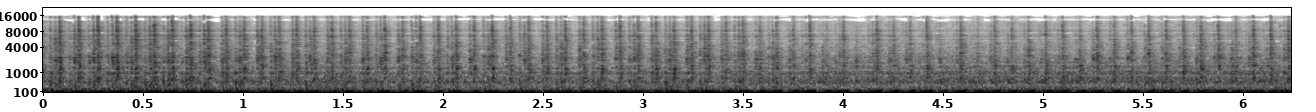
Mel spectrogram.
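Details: 1934 Allis Chalmers Model M crawler, 300 cubic inch four-cylinder, 85 years old, long unused; loud steady low chuffing about three beats a second, open exhaust, even running; runs pretty good, only the right track clutch apparently not releasing.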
